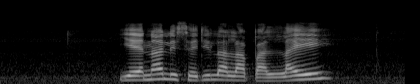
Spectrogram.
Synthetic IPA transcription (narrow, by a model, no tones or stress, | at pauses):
jɛnalɪsedilalapʼal̩laɪ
